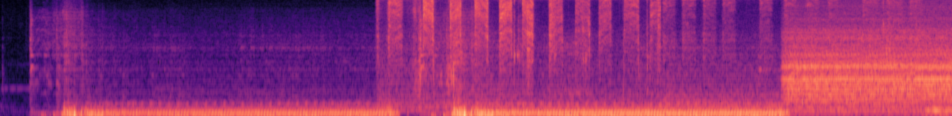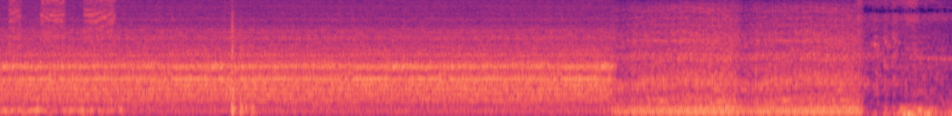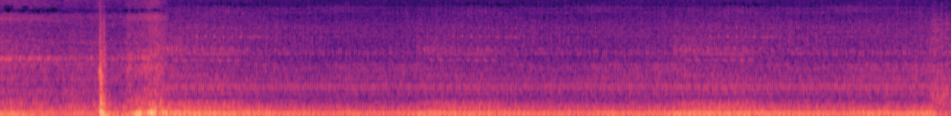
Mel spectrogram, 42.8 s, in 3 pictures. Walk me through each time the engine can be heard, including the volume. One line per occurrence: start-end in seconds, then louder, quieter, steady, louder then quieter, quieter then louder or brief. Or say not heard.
0.4-42.8 louder then quieter.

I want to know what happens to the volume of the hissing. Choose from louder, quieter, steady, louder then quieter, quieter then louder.
quieter then louder.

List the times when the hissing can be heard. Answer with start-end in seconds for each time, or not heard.
5.6-16.1.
